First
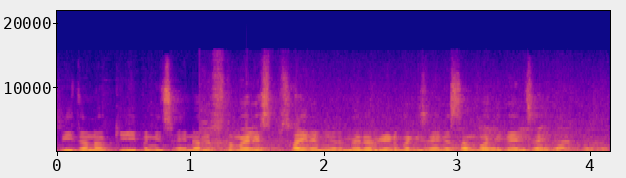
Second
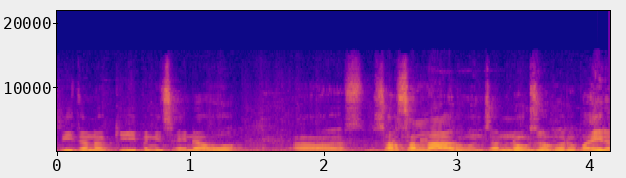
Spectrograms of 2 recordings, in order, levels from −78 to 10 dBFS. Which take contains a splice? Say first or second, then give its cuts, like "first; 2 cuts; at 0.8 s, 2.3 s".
first; 1 cut; at 1.1 s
